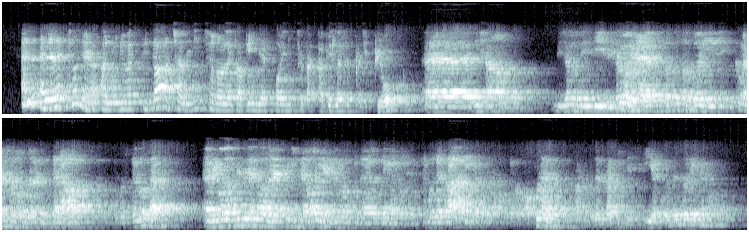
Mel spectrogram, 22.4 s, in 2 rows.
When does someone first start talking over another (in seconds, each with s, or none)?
none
